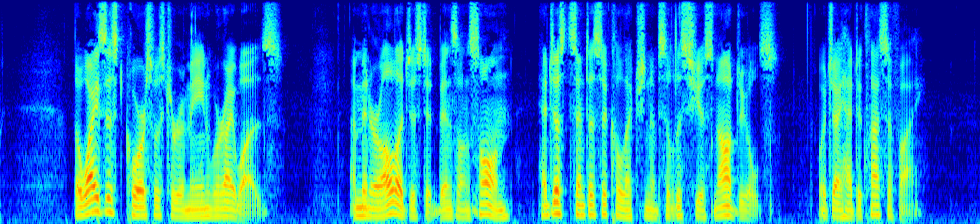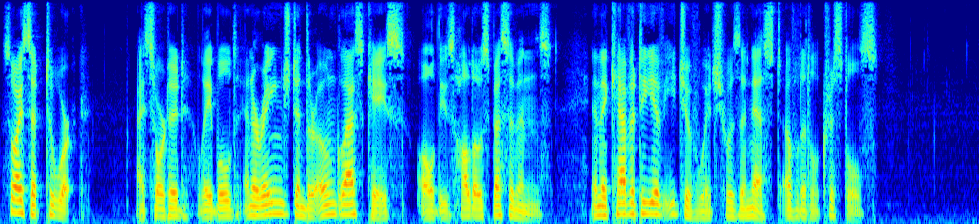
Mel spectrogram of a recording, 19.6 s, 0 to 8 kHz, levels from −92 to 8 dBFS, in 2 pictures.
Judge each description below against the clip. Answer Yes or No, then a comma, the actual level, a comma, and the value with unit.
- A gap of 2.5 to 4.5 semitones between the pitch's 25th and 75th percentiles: No, average, 5.0 semitones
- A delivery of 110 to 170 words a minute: No, average, 180 wpm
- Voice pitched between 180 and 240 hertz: No, low, 110 Hz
